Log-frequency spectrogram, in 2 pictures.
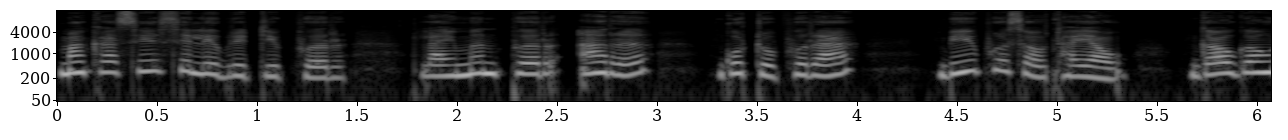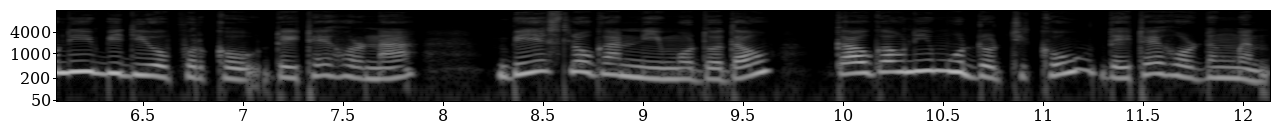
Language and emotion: Bodo, neutral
